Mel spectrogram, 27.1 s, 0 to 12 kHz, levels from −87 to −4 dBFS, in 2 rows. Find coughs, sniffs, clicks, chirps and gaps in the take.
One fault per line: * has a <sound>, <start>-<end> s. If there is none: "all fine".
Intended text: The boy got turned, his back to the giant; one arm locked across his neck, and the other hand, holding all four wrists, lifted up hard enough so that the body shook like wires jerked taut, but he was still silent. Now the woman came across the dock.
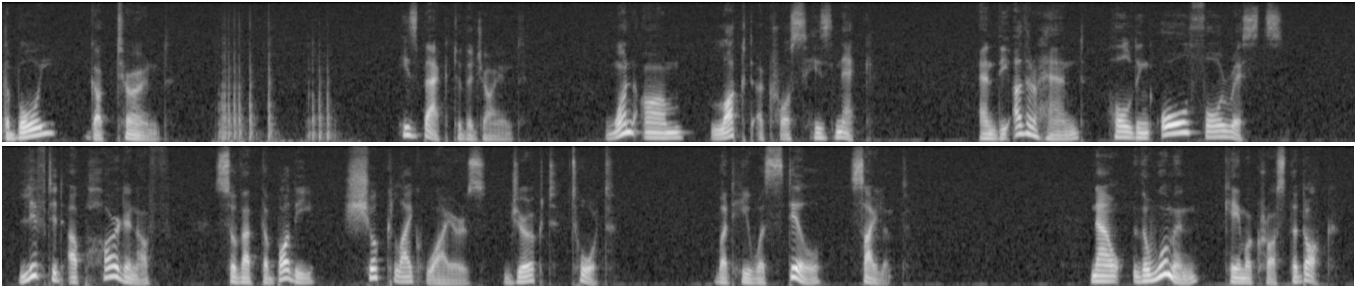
* has a squeak, 2.1-3.6 s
